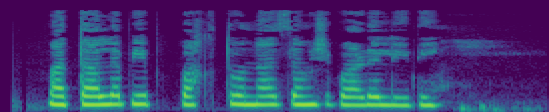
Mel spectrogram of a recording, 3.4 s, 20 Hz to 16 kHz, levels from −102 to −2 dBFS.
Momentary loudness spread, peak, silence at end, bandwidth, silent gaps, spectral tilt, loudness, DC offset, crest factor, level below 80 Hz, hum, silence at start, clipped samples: 9 LU; -10 dBFS; 0.7 s; 11 kHz; none; -6 dB/octave; -24 LUFS; under 0.1%; 14 dB; -72 dBFS; none; 0.3 s; under 0.1%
